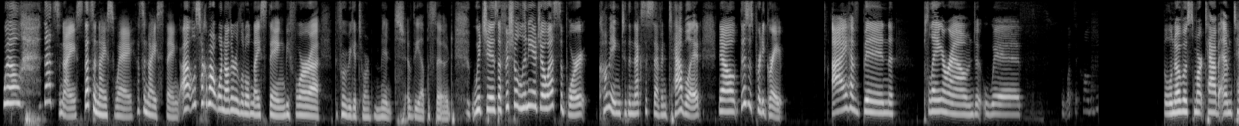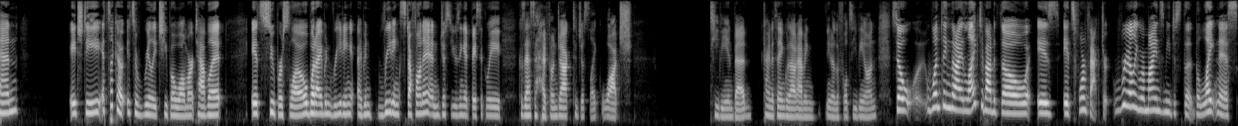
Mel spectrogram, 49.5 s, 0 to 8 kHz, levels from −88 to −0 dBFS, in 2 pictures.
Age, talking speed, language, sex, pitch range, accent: 20-39, 160 wpm, English, female, 160-240 Hz, American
